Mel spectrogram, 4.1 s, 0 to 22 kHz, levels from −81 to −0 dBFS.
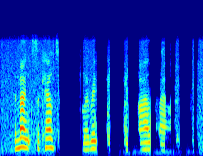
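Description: From 1.12 to 1.67 s, 1.92 to 2.81 s and 2.97 to 3.97 s the speech dips by as much as roughly 40 dB and breaks into pieces, likely speech suppressed in double talk: the echo canceller mistook it for echo. Unlike packet loss, the gaps are smooth gain dips without codec glitches.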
